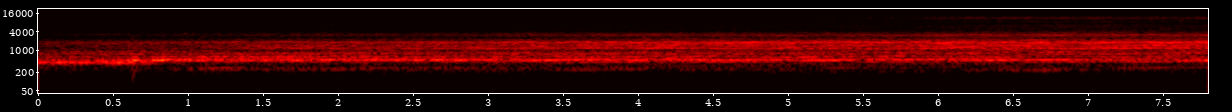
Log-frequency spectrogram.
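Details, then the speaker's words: Hard drive nearly 40 years old, likely unpowered 30+ years, starting after stiction: whir climbs slowly and evenly in pitch as platters come up to speed; spin-up after stiction. "Alright, definitely, absolutely, positively, this disk drive, which is now probably, well, maybe not quite 40 years old, and has probably not been plugged in 30 or more, is indeed spinning."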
